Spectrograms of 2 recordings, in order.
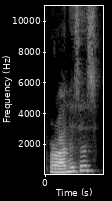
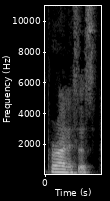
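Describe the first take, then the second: First: "Parnassus?" asked with a rising tune; unsure, try "Parnassus?" as a question; "Parnassus?" tentatively rising at the end; checking the name. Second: "Parnassus." said low and quiet with a falling tune; "Parnassus." quietly falling, decided; settling the name. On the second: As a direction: confirm it to yourself: "Parnassus.". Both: Real, not acted.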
